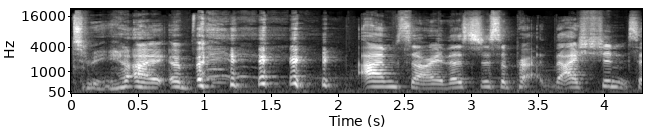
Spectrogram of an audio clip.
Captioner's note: laughing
